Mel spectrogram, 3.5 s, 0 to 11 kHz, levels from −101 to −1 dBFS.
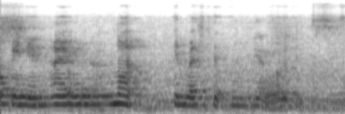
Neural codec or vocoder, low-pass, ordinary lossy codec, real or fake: codec, 16 kHz, 8 kbps, FreqCodec, larger model; 7.2 kHz; Opus, 24 kbps; fake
